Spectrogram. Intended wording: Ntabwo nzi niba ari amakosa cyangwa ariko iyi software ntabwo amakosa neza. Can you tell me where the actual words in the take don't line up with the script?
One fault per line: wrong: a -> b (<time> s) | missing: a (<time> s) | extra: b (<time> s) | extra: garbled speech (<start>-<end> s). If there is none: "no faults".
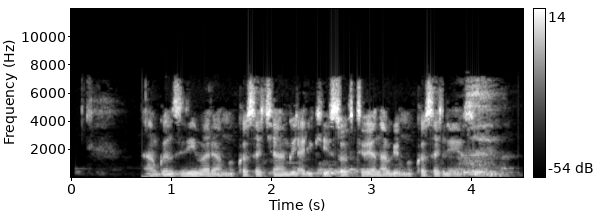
no faults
